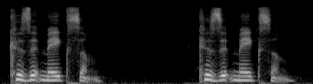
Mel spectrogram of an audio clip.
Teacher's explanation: I reduced the word because to simply 'cause. The K, schwa, Z sound.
